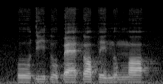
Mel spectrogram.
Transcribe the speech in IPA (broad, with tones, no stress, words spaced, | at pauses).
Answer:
o˨ɗi˦ɗo˨ɓæ˦ ɗɒ˦pe˨no˦ŋɒ˦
